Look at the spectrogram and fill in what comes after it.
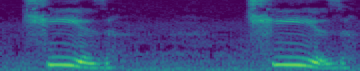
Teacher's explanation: You place your tongue just behind the alveolar ridge, stop the airflow, and then release it with friction. The manner of articulation is post-alveolar affricate.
